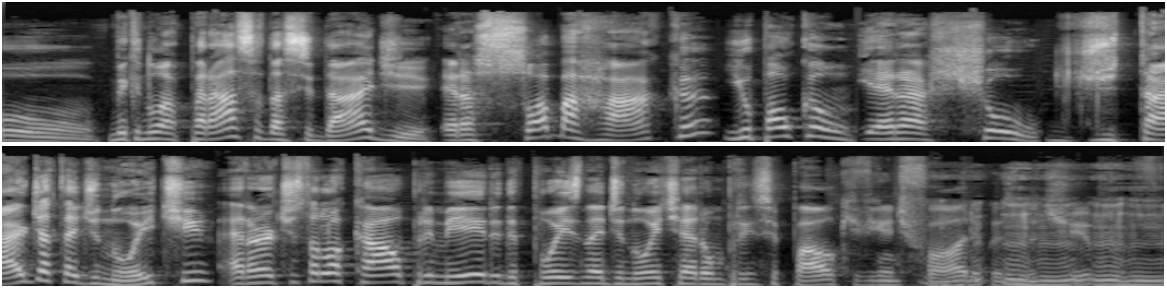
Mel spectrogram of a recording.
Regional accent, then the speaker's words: São Paulo, Brazil; A festa era tão grande, vinha gente de várias cidades em volta do Vale do Paraíba pra lá.

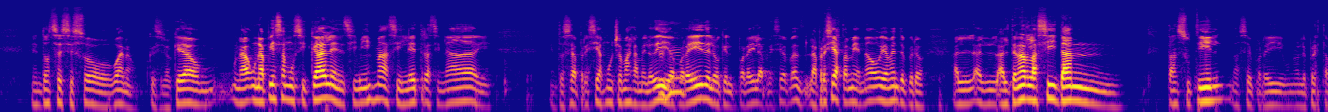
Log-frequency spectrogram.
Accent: Mar del Plata, Buenos Aires Province, Argentina; yo soy de Mar del Plata y no sabía bien dónde grabarlo

